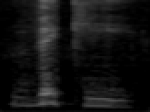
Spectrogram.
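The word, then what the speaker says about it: VICI: your exploits cool by the way i'm v-i-c-i pronounced vicky my creator was bibi secto he's what you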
